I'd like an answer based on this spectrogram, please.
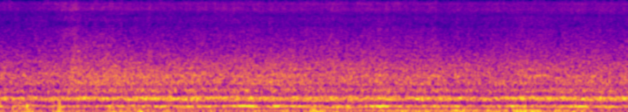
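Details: Bees at a feeder fill the air with a constant droning buzz, a layered hum with a steady low note and a fainter higher tone, level and unbroken for about six seconds.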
